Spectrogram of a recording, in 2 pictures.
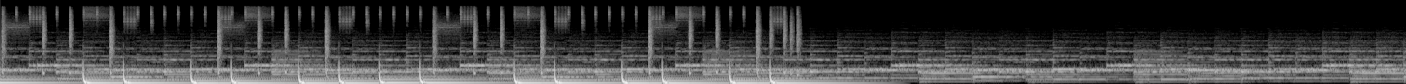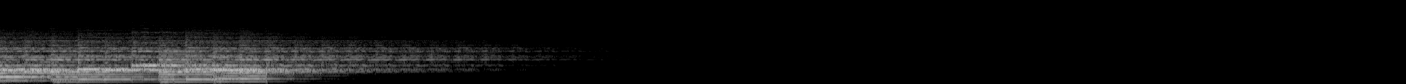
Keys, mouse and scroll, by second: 1.5-2.4 scroll down 1, 2.4 click, 20.7-21.7 alt+scroll up 2.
